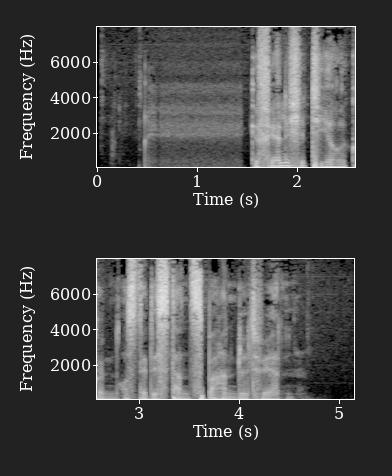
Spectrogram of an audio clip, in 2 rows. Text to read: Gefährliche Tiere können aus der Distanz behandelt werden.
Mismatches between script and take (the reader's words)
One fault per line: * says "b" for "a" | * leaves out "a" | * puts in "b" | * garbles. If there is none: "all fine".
all fine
